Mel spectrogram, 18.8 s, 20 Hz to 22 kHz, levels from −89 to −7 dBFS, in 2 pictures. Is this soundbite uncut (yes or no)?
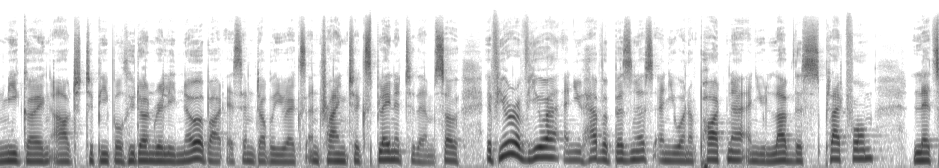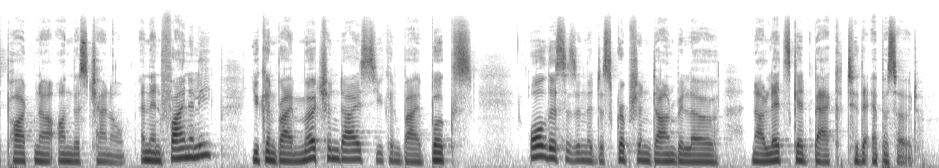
yes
